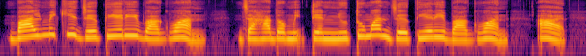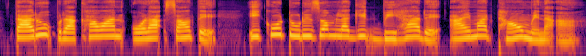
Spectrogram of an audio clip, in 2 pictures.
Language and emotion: Santali, neutral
